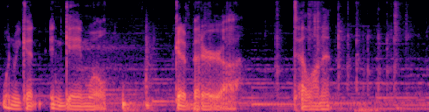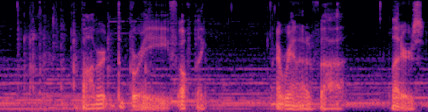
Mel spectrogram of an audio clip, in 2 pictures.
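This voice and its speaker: Low, gravelly man murmuring over game music. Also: steady tone, slow pace, long pauses. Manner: low-key, partly whispered, chatting to viewers. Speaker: live streamer. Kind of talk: soft-spoken ASMR game stream chat. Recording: loud game music behind the voice. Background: video game music.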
